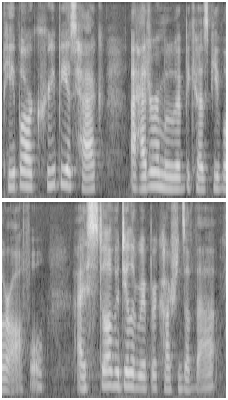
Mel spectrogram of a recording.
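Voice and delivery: ordinary talk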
